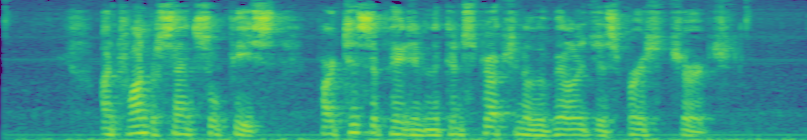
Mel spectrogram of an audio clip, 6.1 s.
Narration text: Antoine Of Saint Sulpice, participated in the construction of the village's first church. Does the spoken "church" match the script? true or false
true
